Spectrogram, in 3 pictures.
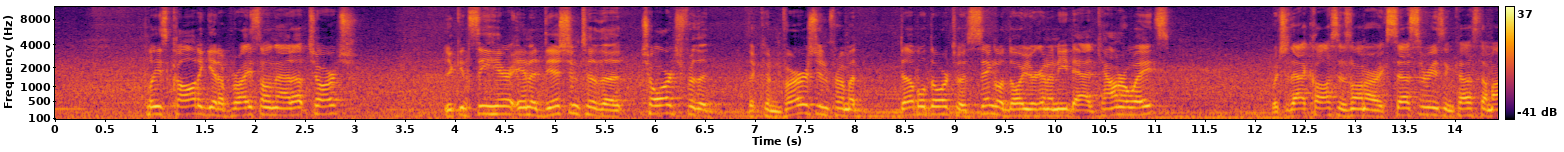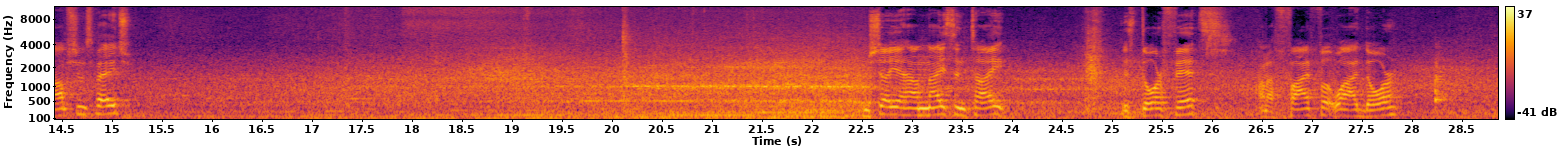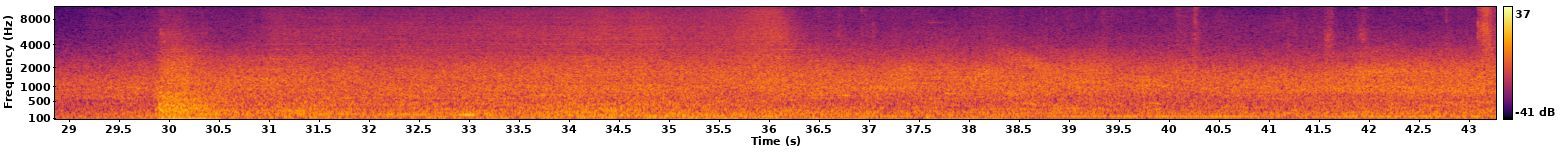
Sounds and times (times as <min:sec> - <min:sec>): Speech: 0:00.9 - 0:03.1, 0:03.9 - 0:11.2, 0:12.2 - 0:15.2, 0:22.5 - 0:24.0, 0:25.1 - 0:27.9.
